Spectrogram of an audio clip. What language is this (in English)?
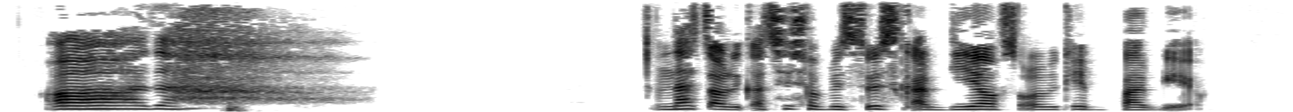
Georgian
